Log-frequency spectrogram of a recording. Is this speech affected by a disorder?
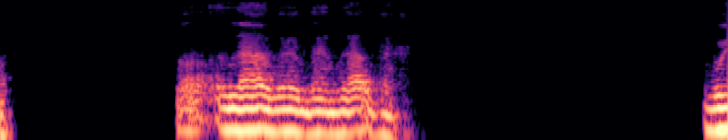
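Yes: ALS.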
